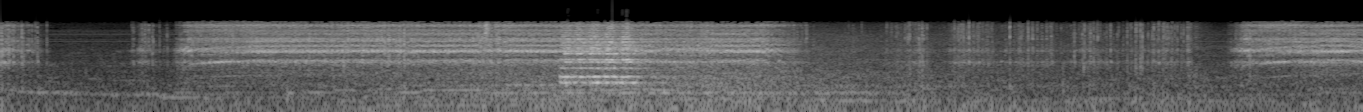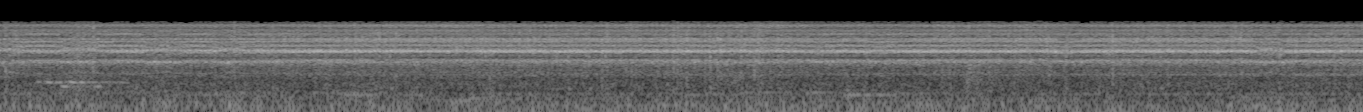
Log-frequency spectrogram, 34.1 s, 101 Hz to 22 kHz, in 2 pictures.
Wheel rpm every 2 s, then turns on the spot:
20, 120, 160, 160, 130, 20, 20, 40, 160, 160, 160, 160, 160, 160, 160, 160, 160.
10-14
